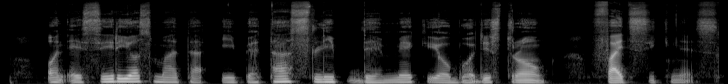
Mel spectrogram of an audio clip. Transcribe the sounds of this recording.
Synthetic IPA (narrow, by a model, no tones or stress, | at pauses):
ɔ̃nʔesiɹiɔsmatʰa | ibɛtaslip̚demekjɔbɔdistɹɔ̃ŋ | fajtsiknɛ̰s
